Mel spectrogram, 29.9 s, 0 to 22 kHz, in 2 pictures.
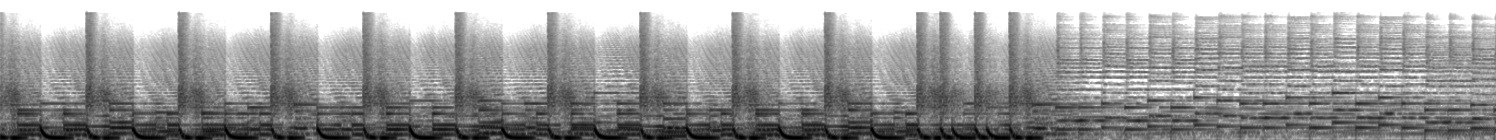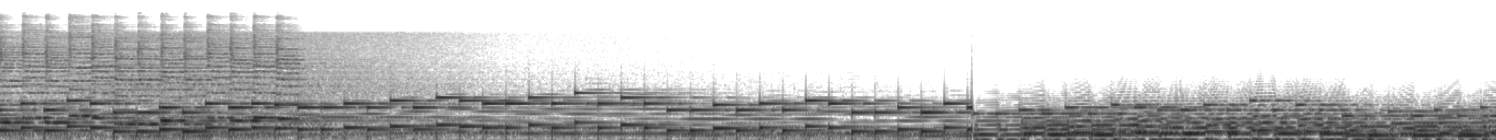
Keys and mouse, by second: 0.9 ctrl+r, 3.2-5.8 drag, 4.0 ctrl+b, 6.0 click, 6.2 z, 6.3-9.6 drag, 6.9 z, 8.7 Tab, 10.0 Tab, 11.2 z, 11.4 c, 13.1 click, 13.6 z, 15.8 r, 18.2 Tab, 21.0 Tab, 22.5-23.5 drag, 23.5 Tab, 26.0 KP_1, 27.4 Tab, 28.2-29.9 drag.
